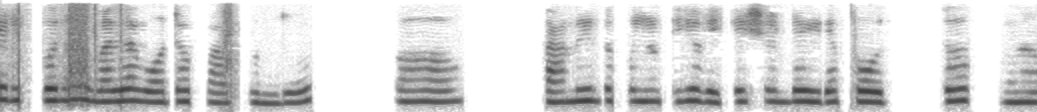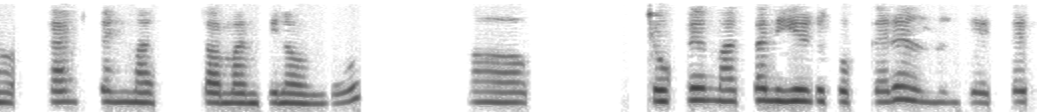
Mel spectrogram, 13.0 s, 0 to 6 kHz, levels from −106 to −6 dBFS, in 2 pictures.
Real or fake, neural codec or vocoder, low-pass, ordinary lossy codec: fake; codec, 16 kHz in and 24 kHz out, 1 kbps, XY-Tokenizer; 5.4 kHz; MP3, 32 kbps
